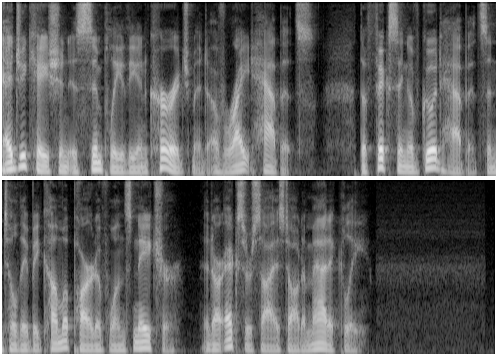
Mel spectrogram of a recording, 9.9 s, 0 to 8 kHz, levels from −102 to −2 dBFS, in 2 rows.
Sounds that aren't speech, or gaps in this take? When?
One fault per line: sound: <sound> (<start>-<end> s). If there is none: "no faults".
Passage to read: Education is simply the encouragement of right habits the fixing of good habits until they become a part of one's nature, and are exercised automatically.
no faults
